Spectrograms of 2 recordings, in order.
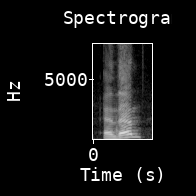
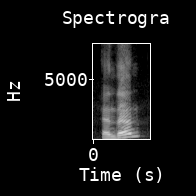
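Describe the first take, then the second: Both takes have the same delivery.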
